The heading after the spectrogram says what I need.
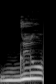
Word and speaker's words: glue: यहाँ पर क्या है, यू और ई आपको एंड में मिल रहा है, तो इसको हम क्या कर रहे हैं, इसको भी हम, ये जो यू के साथ ई लग जाएगा, इसको भी हम ऊ पढ़ेंगे।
